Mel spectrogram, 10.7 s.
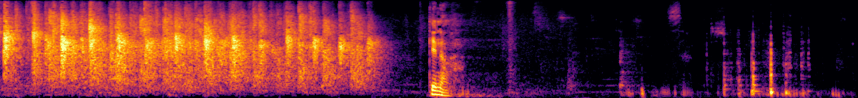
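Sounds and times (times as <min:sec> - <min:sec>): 
crowd applauding: 0:00.0 - 0:05.0
speech: 0:05.4 - 0:05.8.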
